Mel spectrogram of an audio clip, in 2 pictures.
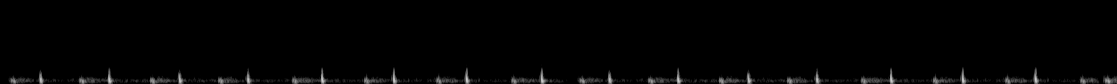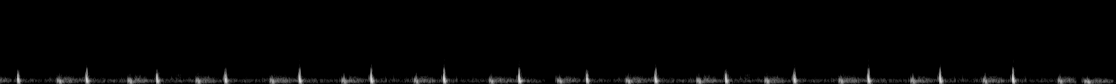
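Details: Korotkoff sounds under a blood pressure cuff: regular sharp tapping pulses about 85 a minute, heard between systolic and diastolic cuff pressures as turbulent flow through a partially constricted artery.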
